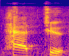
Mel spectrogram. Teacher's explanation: rather than actually considering it as disappearing D, unreleased D, had to, unreleased. But there's definitely linking here.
